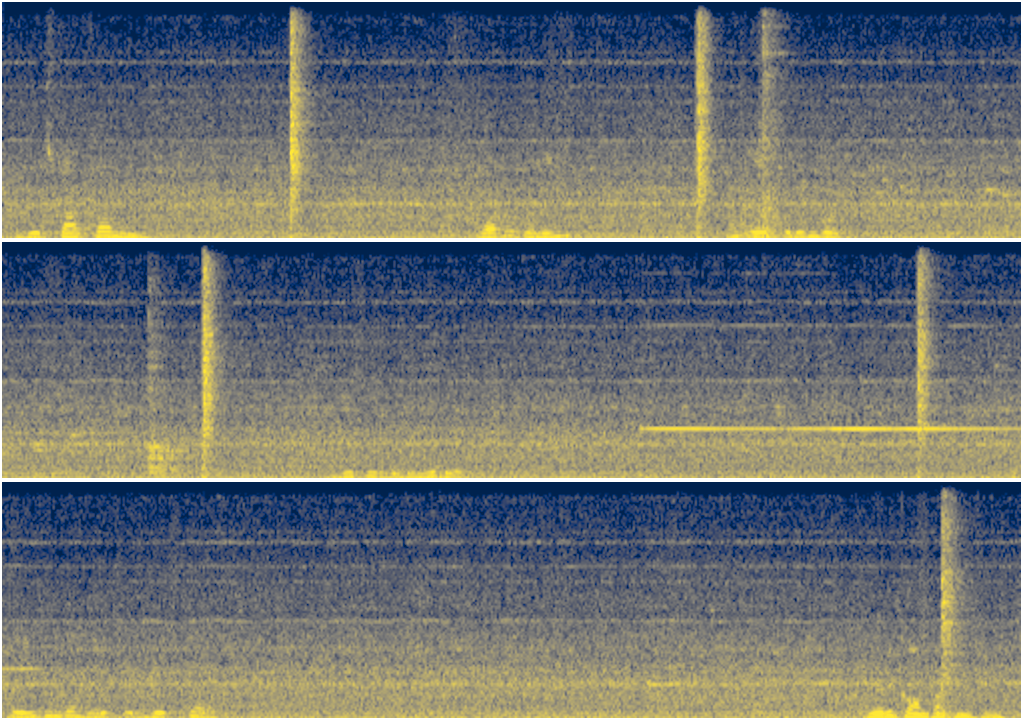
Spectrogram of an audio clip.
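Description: Factory machinery hums steadily.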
